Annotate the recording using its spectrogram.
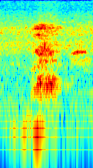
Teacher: Un español tal vez dirá vaca, con B labidental. Nosotros la diremos con B bilabial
